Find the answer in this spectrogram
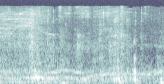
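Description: Near silence: room tone with a few faint, irregular clicks.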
